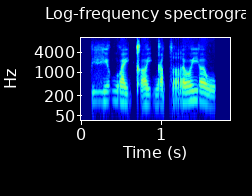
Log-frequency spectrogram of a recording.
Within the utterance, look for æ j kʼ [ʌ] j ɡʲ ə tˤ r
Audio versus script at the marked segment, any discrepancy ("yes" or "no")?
no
